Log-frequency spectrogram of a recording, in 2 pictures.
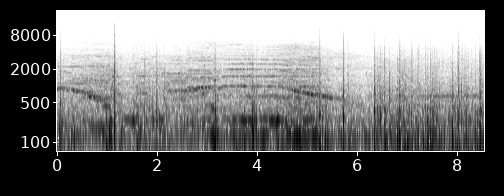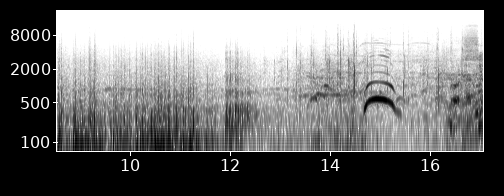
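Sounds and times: fireworks bangs and crackling: 0:00.0 - 0:15.3.

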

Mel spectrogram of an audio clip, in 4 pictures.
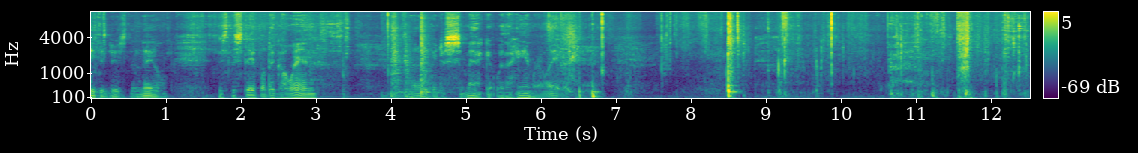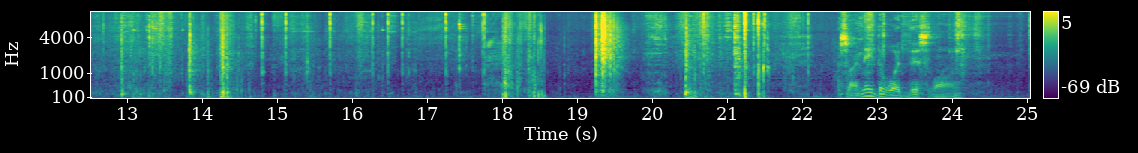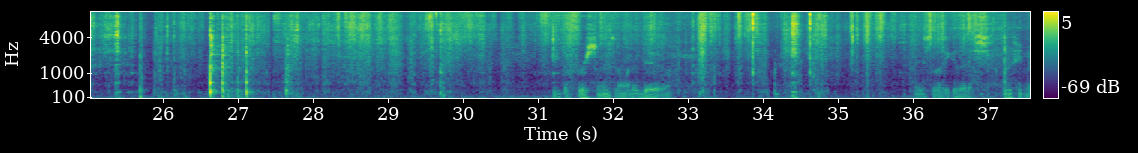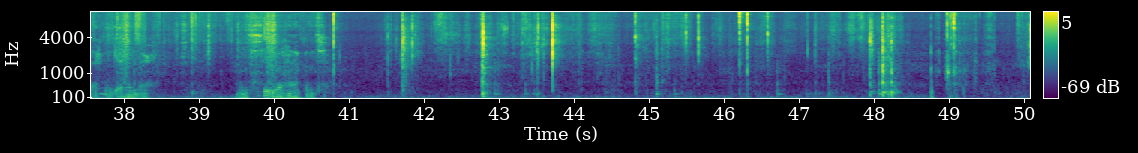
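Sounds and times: fabric rustling and crinkling: 0:27.2 - 0:40.7.

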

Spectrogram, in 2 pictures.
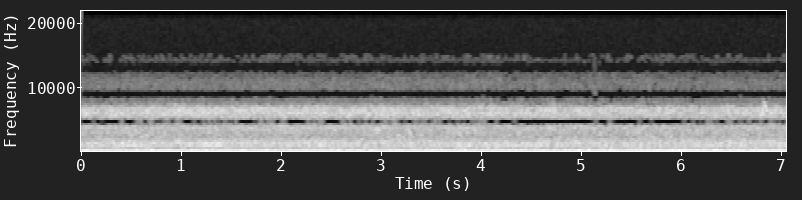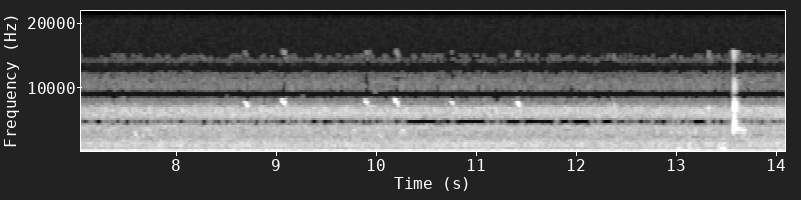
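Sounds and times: distant road traffic rumble: 0:04.6 - 0:14.0.

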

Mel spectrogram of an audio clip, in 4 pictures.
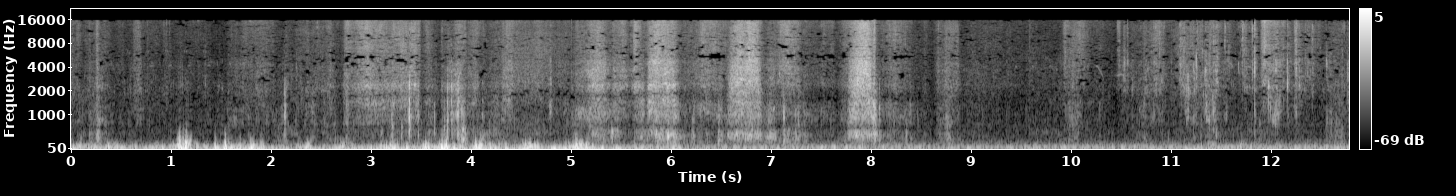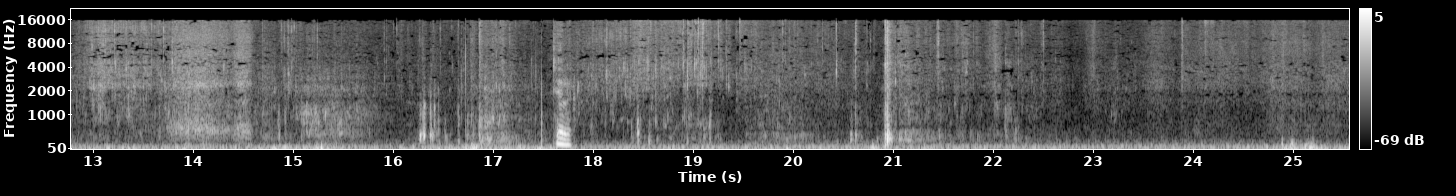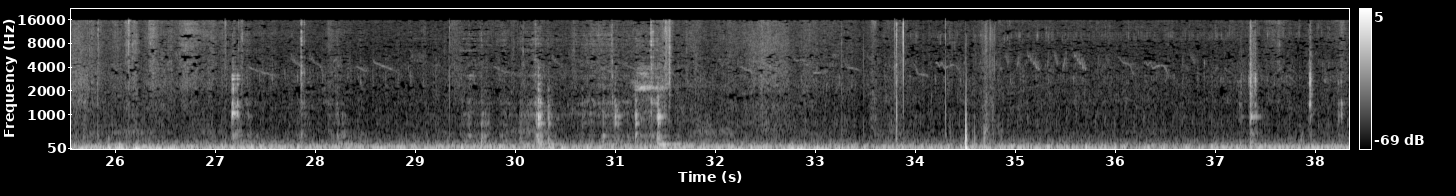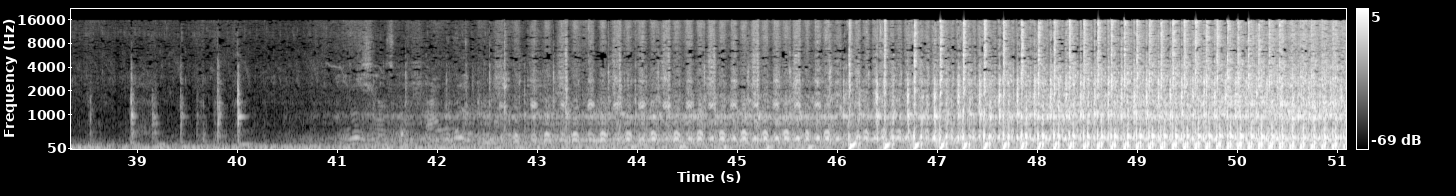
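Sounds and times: diesel pump engine rumble: 0:40.6 - 0:51.0.

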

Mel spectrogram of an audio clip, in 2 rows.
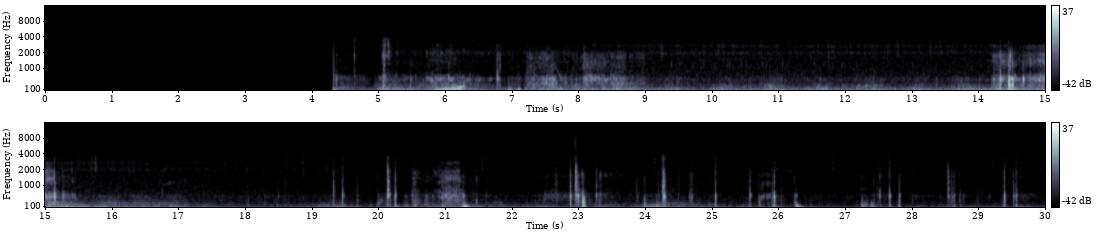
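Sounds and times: underwater rumble of moving water: 0:04.3 - 0:30.0
water gurgling bursts: 0:04.4 - 0:17.6, 0:18.3 - 0:26.4.

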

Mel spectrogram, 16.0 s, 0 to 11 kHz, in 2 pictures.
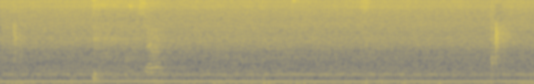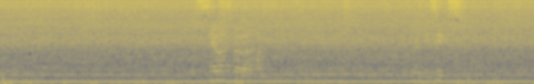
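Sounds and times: low hum of fans: 0:00.0 - 0:16.0
cue striking snooker ball: 0:07.3 - 0:07.8.

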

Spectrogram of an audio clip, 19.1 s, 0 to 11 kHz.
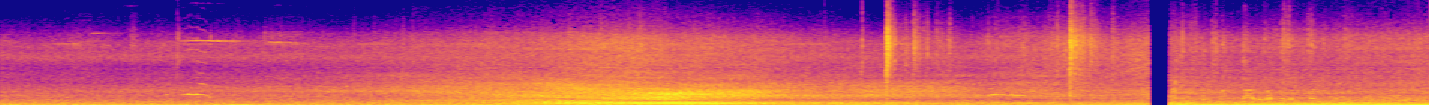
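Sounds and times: motor vehicle passing by: 0:04.1 - 0:19.0.

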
